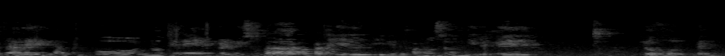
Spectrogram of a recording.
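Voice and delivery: distant, faint off-mic voice; speaking from across the room; far from mic. Real, not acted. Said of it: "Porque yo estoy lejos del micrófono".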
